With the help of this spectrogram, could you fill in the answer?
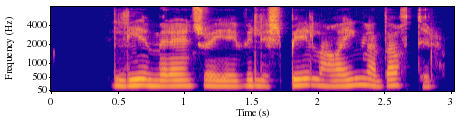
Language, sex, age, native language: Icelandic, female, 13, Icelandic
